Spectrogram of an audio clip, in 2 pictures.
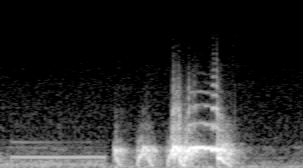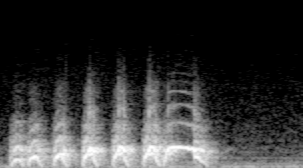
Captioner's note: owl hooting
